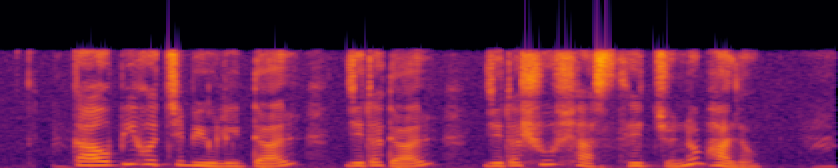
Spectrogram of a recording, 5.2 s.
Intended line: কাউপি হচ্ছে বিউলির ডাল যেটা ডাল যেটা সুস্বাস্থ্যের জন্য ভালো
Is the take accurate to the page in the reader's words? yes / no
yes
